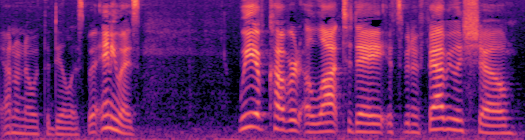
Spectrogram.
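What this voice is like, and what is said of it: Hoarse, sore-throated voice. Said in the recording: “I have a sore throat today”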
